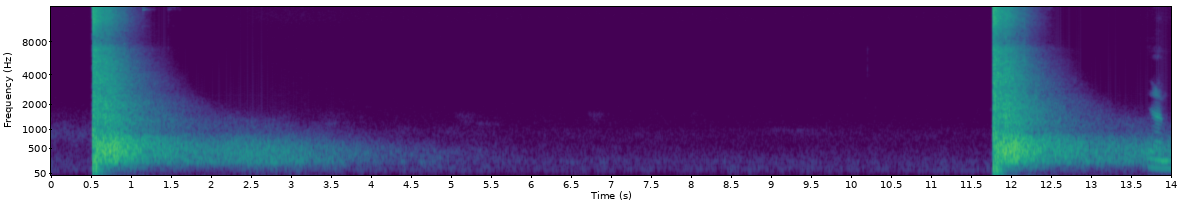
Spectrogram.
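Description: Two sharp, loud AR-15 rifle shots fired one-handed at an outdoor range, each a crack followed by a long decaying echo, spaced about eleven seconds apart with silence between.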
